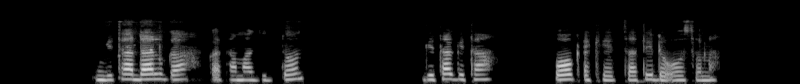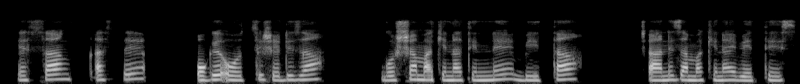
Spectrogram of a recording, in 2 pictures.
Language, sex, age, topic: Gamo, female, 25-35, government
